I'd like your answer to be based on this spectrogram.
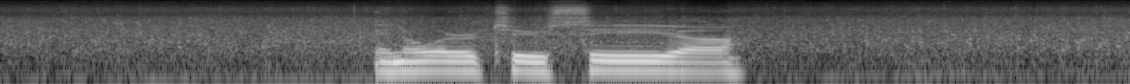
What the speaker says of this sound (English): So it's flowing down at, well, it's a gradual grade, so it's flowing down quite nicely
